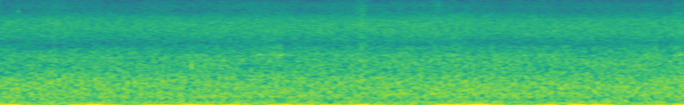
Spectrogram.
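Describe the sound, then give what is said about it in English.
Waves break on a beach at high tide near a lifeguard hut and dunes, making a steady, loud roar of surf mixed with gusty wind noise. “The tide's further in than I thought. So I can't even get down to the beach at the lifeguard hut.”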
